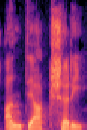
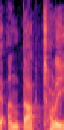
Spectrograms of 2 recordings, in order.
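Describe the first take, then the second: First: अंत्याक्षरी syllable by syllable, "ant-yaak-sha-ri"; correct pronunciation. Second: अंताक्षरी said as "antakchhari"; mispronounced अंताक्षरी. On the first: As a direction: sound the y and k-sh in अंत्याक्षरी. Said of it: "बोला करें अंत्याक्षरी". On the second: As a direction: drop the y and use chh in अंताक्षरी. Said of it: "ना कहा करें". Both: Shown as a demonstration.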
